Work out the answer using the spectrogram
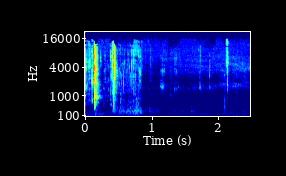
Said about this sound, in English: Oh, you both sip before me.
